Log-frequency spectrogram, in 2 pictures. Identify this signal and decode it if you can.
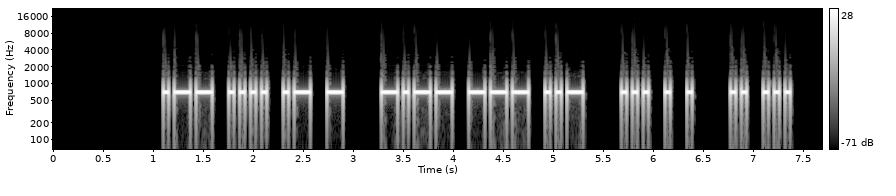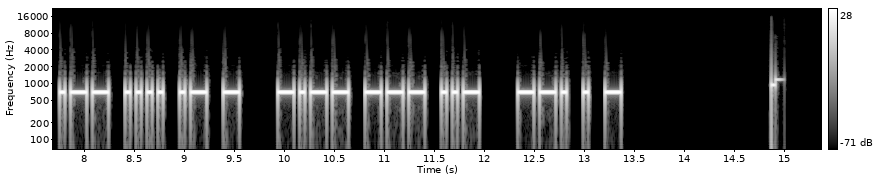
Morse code, heard as a keyed tone, about 22 wpm, 700 Hz. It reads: WHAT YOU SEE IS WHAT YOU GET
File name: practice / 22wpm / Sets of 7 Words - 22wpm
